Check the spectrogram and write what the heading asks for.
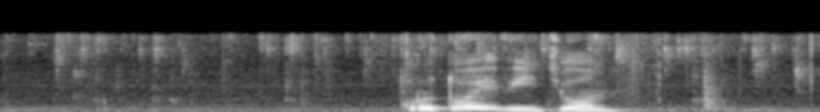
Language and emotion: Russian, neutral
